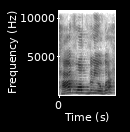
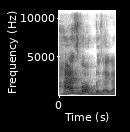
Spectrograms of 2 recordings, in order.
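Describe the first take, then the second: First: "have walked" said louder, rejected firmly; wrong form rejected. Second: "has walked" said lower and settled, as the answer; right form given. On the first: Teacher rejects the student's wrong "have walked", emphatic. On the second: Teacher gives the class the right answer "has walked", settled. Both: Shown as a demonstration.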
